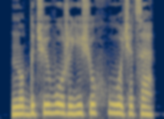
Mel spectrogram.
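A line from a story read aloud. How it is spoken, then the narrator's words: Mutter. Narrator (Russian): пробормотала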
